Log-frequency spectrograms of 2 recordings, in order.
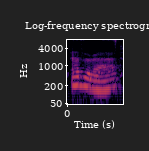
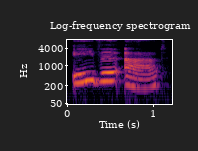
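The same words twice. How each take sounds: First: Said in the usual way. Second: "Eve Erard" said slowly as two separate words, rising; split name. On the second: Shown as a demonstration. Reading out "Eve Erard" from the spam emails, slow and split. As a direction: drag out "Eve Erard" like a fancy foreign name. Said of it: "Shay Arder is Stay Arder".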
